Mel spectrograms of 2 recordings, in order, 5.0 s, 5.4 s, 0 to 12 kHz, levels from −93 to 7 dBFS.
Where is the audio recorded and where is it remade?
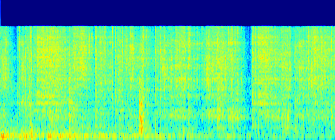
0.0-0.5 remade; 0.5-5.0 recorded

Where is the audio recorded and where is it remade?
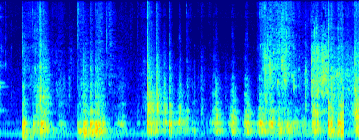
0.0-5.4 recorded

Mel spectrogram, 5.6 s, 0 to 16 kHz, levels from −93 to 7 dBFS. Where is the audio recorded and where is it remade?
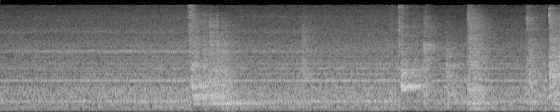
0.0-5.6 recorded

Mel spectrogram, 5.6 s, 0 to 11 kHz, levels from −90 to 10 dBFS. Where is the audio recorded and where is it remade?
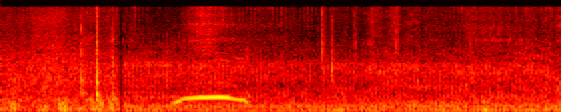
0.0-5.6 recorded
